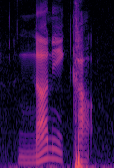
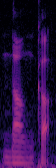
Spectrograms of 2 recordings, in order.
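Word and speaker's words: 何か: Nanika. Alright, notice that pronunciation. Nanika, not nanka. Nanika. Alright, there's a big difference between these words. I know it's crazy, but nanika means something.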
